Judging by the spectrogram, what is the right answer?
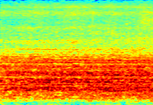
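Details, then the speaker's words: MSR XGK EX expedition stove burning white gas at full output: a loud, steady hissing roar with no sputter or surging, and the burner steel glows red hot. Normal full-output burner roar. "So this MSR XGK, you can hear that roar here. And this is the roar that I've listened to for months on end of my life."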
